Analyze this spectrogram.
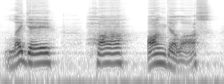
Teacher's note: remember those two gammas uh you pronounce that unga like an ng sound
